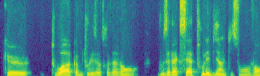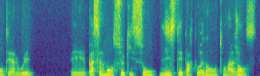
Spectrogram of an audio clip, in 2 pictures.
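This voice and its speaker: Dark, low-voiced male interviewer. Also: unhurried. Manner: hesitant, many fillers. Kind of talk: interview chat.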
